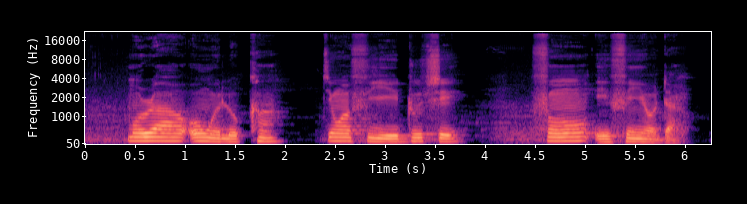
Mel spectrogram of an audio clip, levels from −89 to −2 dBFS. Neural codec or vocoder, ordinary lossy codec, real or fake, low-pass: none; none; real; none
